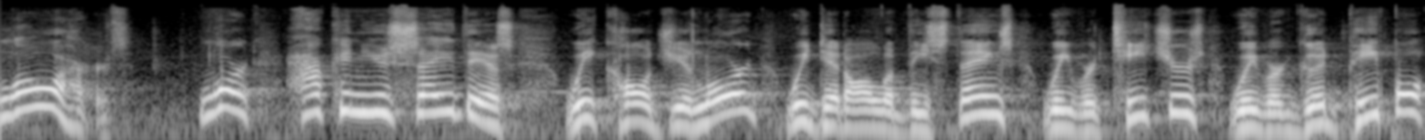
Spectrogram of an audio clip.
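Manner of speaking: stunned, disbelieving voice. Speaker voices people protesting to their Lord, acting out shocked disbelief. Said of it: "you can hear the shock in these people's voice".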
